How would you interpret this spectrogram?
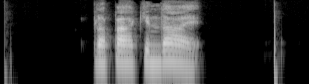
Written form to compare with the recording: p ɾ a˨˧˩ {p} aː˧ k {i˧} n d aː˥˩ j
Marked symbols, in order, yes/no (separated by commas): yes, yes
